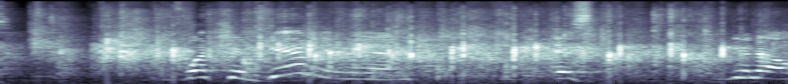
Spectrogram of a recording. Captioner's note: audience applauding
